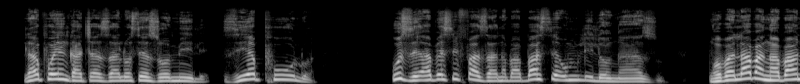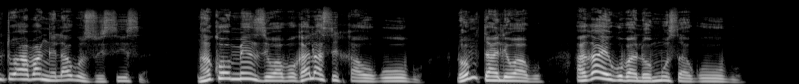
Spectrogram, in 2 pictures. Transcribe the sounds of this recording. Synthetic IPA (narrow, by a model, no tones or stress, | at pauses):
lapʰɔiŋat͡ʃʼazalɔsɛzomilɛzijepʰuːlwa | ɣuzɛaβesifazanaβaβasɛum̩lilɔŋaːzɔ | ŋɔβalaβaŋaβantʼuaβaŋɛlaɣuzwisiːsa | ŋakʰɔumend͡zʱiwaβɔɣalasixawuɣuːβɔ | lom̩d̥ʱaliwaβɔ | aɣajiɣuβalomusaɣuːβɔ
